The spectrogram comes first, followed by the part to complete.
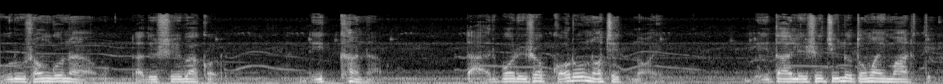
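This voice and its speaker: A man's voice: mid-range voice, huge pitch swings, measured pace, pauses often, warm tone, soft background music. A man playing a stern, authoritative tantric holy man who admonishes formally in a horror audio drama. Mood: stern, admonishing.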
